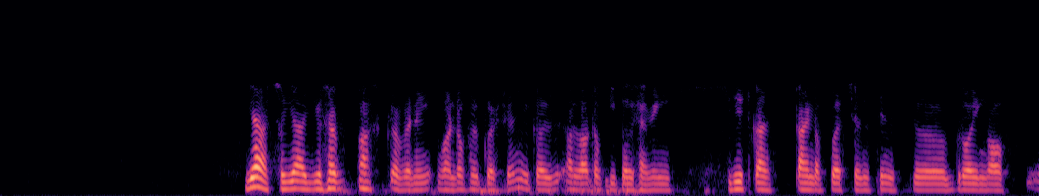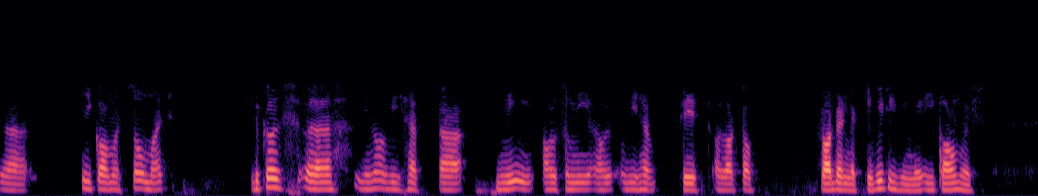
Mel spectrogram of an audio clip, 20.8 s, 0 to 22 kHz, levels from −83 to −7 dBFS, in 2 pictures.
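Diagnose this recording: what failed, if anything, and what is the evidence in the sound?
Codec stage: the AMR narrowband mobile codec runs throughout. Nothing passes above 4 kHz, and the speech is buzzy and synthetic, which fits a low 7.4 kbps mode.

Call-processing stage: AMR comfort noise fills sixteen pauses from 0 to 20.77 s, lasting 20 ms to 2.4 s. The longest sits at the start, and others come after "these kinds kind of" and before "because uh you know". In each, the real background switches to smooth, steady synthetic noise.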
